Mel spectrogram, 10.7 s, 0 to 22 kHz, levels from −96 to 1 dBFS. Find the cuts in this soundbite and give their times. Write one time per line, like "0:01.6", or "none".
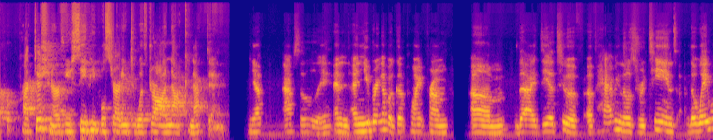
none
